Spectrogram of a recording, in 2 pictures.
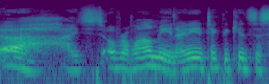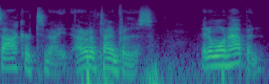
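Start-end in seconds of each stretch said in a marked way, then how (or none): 0.0-4.2 deflated and much softer, groaning it out; half-hearted overwhelmed grumble; mock overwhelmed. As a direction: sigh it like a swamped dentist with no time. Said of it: "you're gonna be like".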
